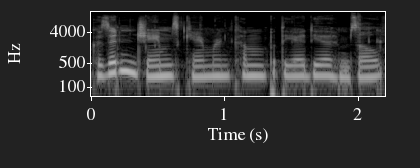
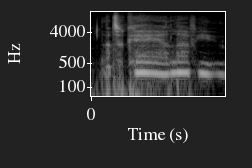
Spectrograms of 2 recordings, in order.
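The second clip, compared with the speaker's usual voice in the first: breathy mock whisper; 4 semitones higher than usual.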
